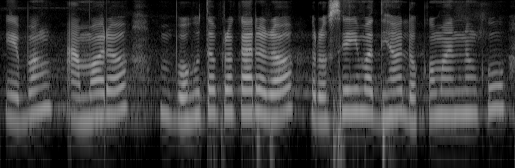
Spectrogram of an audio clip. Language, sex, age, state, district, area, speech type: Odia, female, 18-30, Odisha, Dhenkanal, rural, spontaneous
